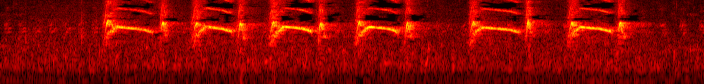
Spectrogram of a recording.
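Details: White-rumped shama (murai batu) provocation sound for stirring a rival's emotion: six crisp, down-slurred whistled notes, each with a sharp onset, delivered in quick even succession.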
